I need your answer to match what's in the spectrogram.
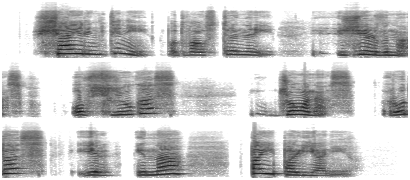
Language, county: Lithuanian, Klaipėda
